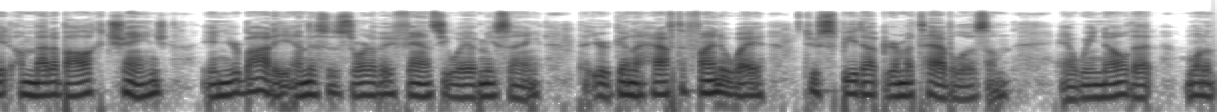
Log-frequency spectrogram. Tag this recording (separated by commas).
Speech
